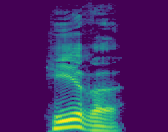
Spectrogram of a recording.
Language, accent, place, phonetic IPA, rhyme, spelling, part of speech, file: German, Germany, Berlin, [ˈheːʁə], -eːʁə, hehre, adjective, De-hehre.ogg
- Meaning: inflection of hehr: 1. strong/mixed nominative/accusative feminine singular 2. strong nominative/accusative plural 3. weak nominative all-gender singular 4. weak accusative feminine/neuter singular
